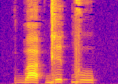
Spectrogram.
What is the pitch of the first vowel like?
low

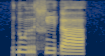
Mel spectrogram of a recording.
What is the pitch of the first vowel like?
high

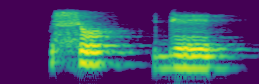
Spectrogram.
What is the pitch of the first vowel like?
high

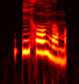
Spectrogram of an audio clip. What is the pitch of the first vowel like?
high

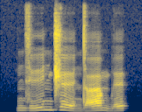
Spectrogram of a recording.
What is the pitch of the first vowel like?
rising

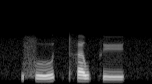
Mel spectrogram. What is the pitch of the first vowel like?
rising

